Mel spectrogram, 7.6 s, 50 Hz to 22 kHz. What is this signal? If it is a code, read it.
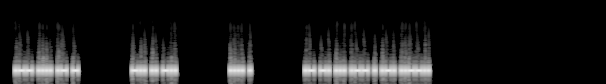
Morse code, heard as a keyed tone, about 53 wpm, 700 Hz. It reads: WHAT DID HE ANSWER?
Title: 4x Word-Spacing - Sentences from Top 300 Words - 50wpm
